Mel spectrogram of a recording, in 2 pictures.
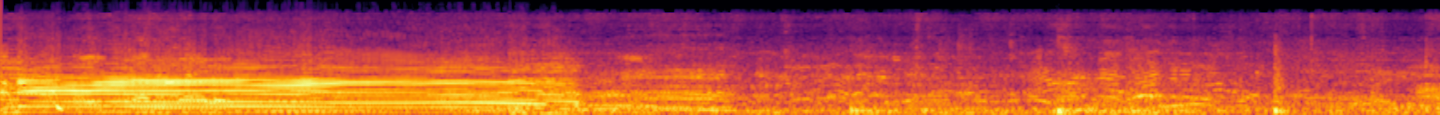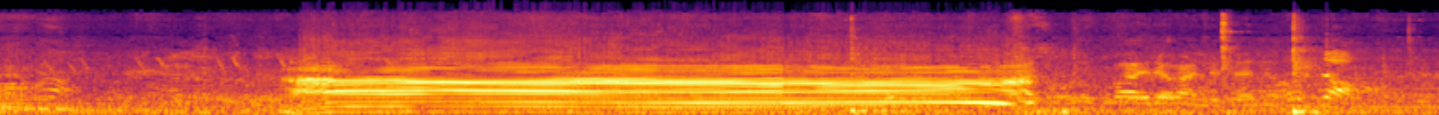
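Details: Bull calves at Vaniyamkulam cattle market, Kerala, India, giving two long loud harmonic moos, each about three seconds, falling at the end, with market chatter and background noise between them.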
